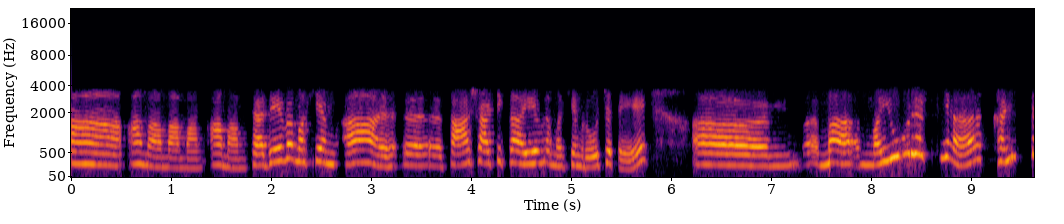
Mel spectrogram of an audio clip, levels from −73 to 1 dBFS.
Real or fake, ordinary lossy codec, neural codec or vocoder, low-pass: real; Opus, 16 kbps; none; 3.6 kHz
